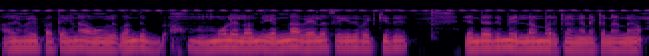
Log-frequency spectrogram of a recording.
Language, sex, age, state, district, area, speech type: Tamil, male, 30-45, Tamil Nadu, Perambalur, rural, spontaneous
